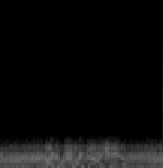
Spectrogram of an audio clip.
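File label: English damaged aa mood low; War Thunder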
